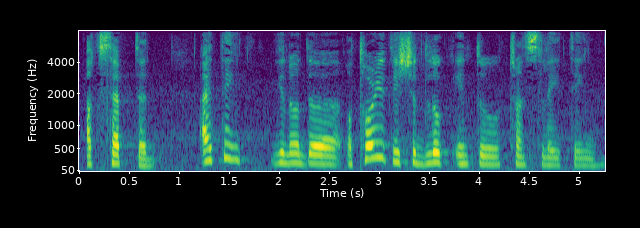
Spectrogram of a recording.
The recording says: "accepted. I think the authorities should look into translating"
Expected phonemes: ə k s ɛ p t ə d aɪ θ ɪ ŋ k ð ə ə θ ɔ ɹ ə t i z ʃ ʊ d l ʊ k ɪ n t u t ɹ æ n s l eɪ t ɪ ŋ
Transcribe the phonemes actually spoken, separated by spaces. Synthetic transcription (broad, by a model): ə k s ɛ p t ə d aɪ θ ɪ ŋ k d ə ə t ɔ ɹ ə t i ʃ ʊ d l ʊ k ɪ n t u t ɹ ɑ n s l eɪ t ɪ ŋ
